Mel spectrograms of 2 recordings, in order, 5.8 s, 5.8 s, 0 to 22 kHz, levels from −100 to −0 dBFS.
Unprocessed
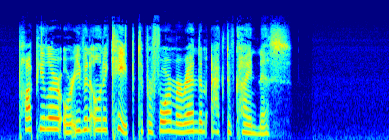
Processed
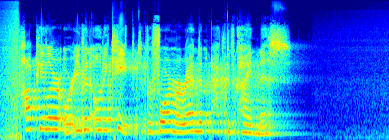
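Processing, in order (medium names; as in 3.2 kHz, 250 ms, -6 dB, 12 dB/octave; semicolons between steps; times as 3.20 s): recorder AGC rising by 6.6 dB/s; high-pass 60 Hz; in parallel at +3 dB: peak limiter -15 dBFS, peak gain reduction 7.5 dB; on the sum: saturation -6 dBFS, distortion -23 dB; on a send at -10 dB: reverberation RT60 1.2 s, pre-delay 50 ms; on the sum: swell ahead of each attack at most 59 dB/s; trim -7.5 dB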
